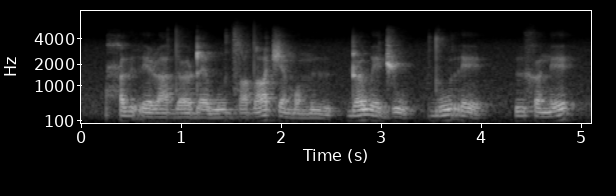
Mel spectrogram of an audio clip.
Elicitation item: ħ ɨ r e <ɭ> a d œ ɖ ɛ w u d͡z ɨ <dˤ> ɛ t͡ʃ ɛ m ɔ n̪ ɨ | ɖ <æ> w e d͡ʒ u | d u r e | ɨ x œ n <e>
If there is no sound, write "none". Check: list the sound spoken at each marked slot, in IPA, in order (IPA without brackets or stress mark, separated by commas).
ɭ, dˤ, œ, e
